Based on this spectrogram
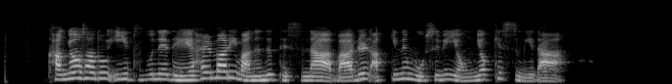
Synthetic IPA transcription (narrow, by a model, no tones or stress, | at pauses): kaŋjʌs̬ʰadoipubune̞te̞ɦe̞ɦaɭmaɾimanɯndɯtʰe̞s͈ɯnamaɾɯɾʔa̰k̚k͈inɯnmosʰɯbijʌŋɲʌkʰe̞s͈ɯmɲida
